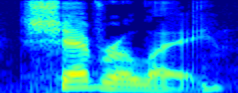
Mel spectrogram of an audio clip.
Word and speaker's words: Chevrolet: combination on the word Chevrolet the CH in spoken English is normally pronounced but in that word it's pronounced like an SH Chevrolet remember we talked earlier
